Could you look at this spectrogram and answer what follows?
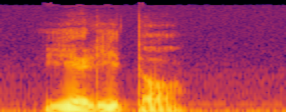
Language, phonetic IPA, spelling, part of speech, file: Polish, [jɛˈlʲitɔ], jelito, noun, Pl-jelito.ogg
